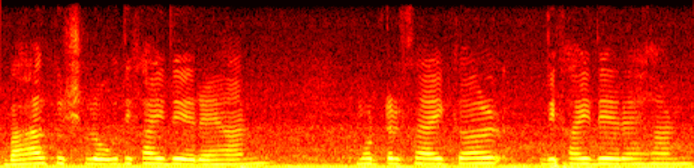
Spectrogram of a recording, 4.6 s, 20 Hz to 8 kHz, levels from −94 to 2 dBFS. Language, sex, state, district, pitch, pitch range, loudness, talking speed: Punjabi, female, Punjab, Fazilka, 115 Hz, 95-125 Hz, -14 LUFS, 155 wpm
